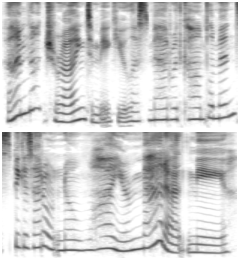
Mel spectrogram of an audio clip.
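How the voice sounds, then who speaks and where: A woman's voice: a little high, lively intonation, a little slow, dark tone, no echo. A woman playing a playful, theatrical mad-scientist villain boss in a roleplay audio, coy and mock-innocent as she teases. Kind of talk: scripted roleplay audio, ASMR-style character acting.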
